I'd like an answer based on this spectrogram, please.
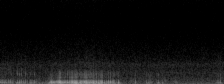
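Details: Low, throbbing rumble from an annoyed, grumpy cat swells for about a second and a half, then fades into softer, evenly pulsed breaths.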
